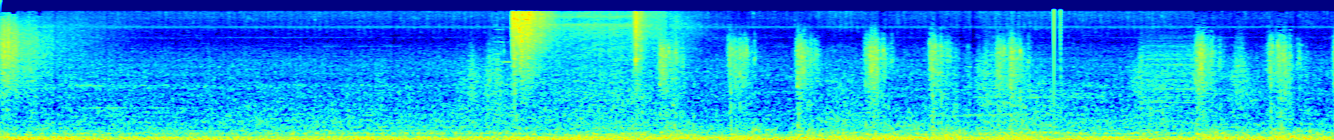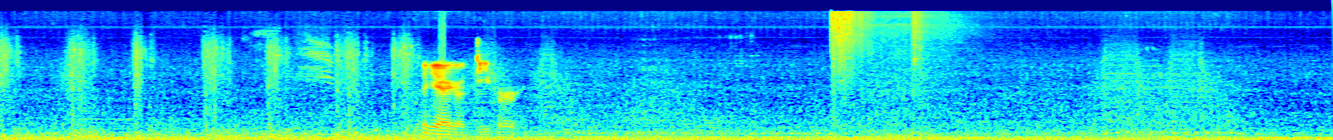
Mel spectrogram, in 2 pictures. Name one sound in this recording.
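A submarine's engine hums low and steady underwater.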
